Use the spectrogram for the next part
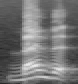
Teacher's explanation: dalam posisi mati, suaranya terdengar mantul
